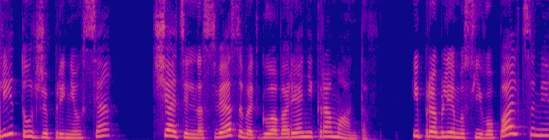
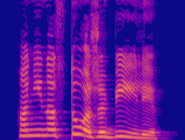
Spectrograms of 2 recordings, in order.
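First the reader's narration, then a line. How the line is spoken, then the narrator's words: Indignant group exclamations. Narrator (Russian): Возмущенно начали восклицать ученики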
